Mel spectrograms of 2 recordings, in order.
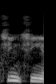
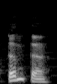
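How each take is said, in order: First: The name has a nasal 'ee'-like vowel. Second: The name has a nasal 'ah'-like vowel. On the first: The speaker calls it wrong. "não é falar Tintin" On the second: The speaker calls it right. "era pra falar Tantan"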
